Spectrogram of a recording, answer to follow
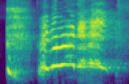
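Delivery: high, slow, laughing wail; cracking up over her own complaint; laughing squeal. Real, not acted.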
